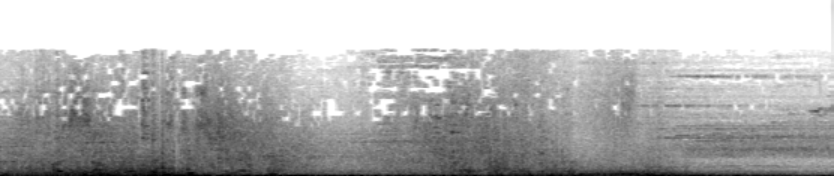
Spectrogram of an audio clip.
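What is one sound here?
A loud rumbling explosion booms and crackles.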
